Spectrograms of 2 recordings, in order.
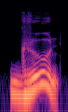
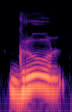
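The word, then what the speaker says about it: grün: ഇനി നമുക്ക് പച്ചനിറം നോക്കാം ജർമനിൽ ഇത് ഗ്രൂൺ എന്നാണ് പറയുക ആ ഊ എന്ന അക്ഷരം കണ്ടോ അതിന് ഒരു പ്രത്യേക സൗണ്ട് ഉണ്ട് നമ്മുടെ ഊ പോലെ പക്ഷേ ചുണ്ടുകൾ കുറച്ചുകൂടി കൂർപ്പിച്ചു പറയണംഏ ഏകദേശം ഗ്രൂൺ ഗ്രൂൺ അതൊന്ന് പ്രാക്ടീസ് ചെയ്ത് നോക്കണേ. ഇപ്പോൾ ദാ ഈ കാണുന്ന സ്ലൈഡില്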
